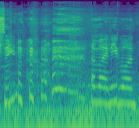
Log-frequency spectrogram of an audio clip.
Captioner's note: laughs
